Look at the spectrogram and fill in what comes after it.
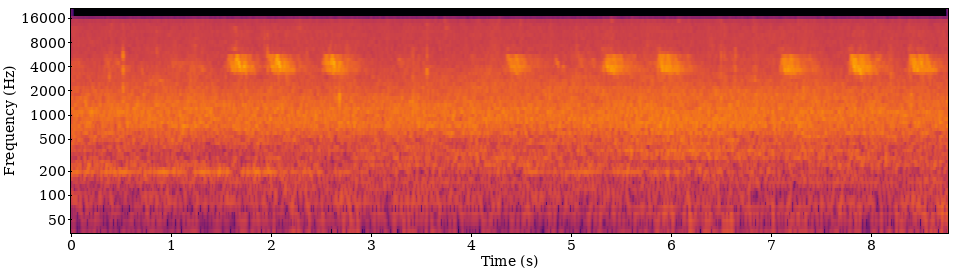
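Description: A small bird chirping: short high notes in groups of two or three, about nine in all, over a steady outdoor background hiss.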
